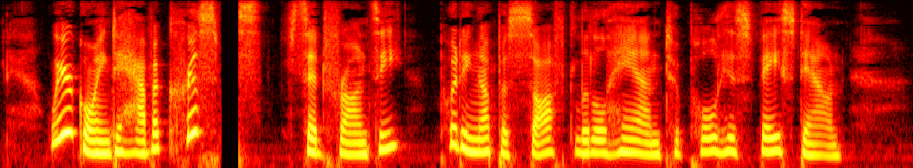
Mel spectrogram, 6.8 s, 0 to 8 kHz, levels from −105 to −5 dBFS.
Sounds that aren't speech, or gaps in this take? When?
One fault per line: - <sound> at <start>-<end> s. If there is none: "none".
- dropout at 1.7-1.8 s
